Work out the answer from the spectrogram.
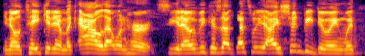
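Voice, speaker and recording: A woman's voice: mid-range voice, steady tone, quick pace, a bit bright, dry recording. A woman talking casually and reflectively on an online group call. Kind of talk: casual group livestream chat. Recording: dull, lo-fi online call audio.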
